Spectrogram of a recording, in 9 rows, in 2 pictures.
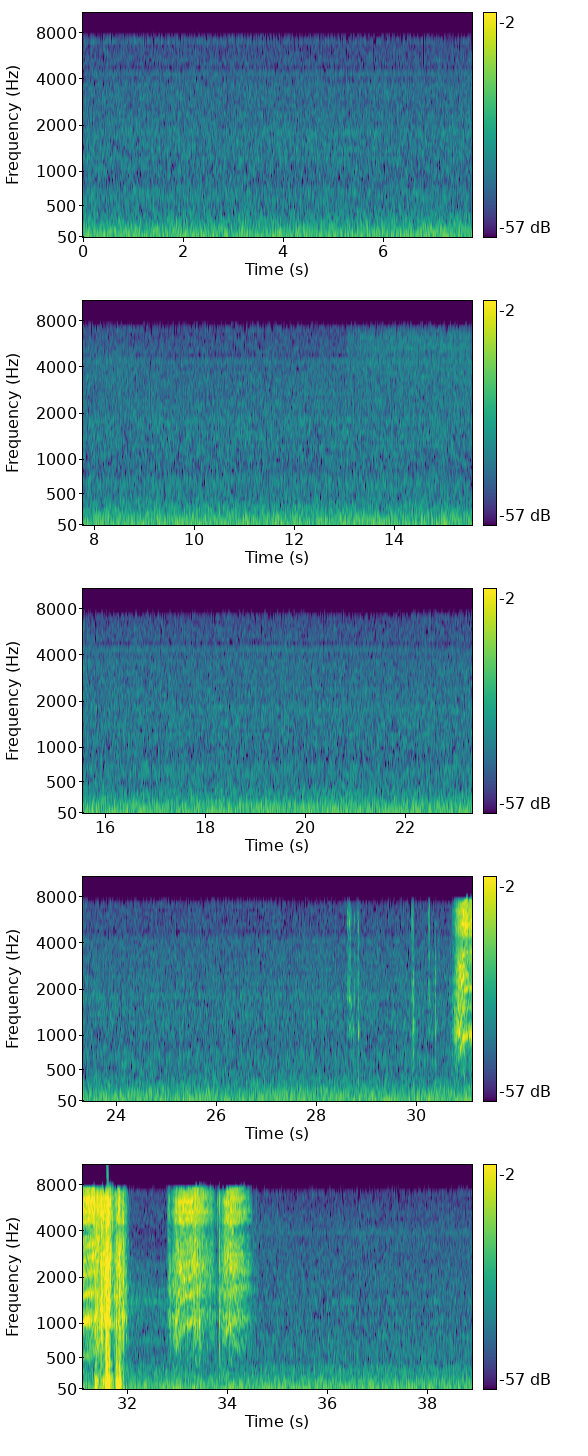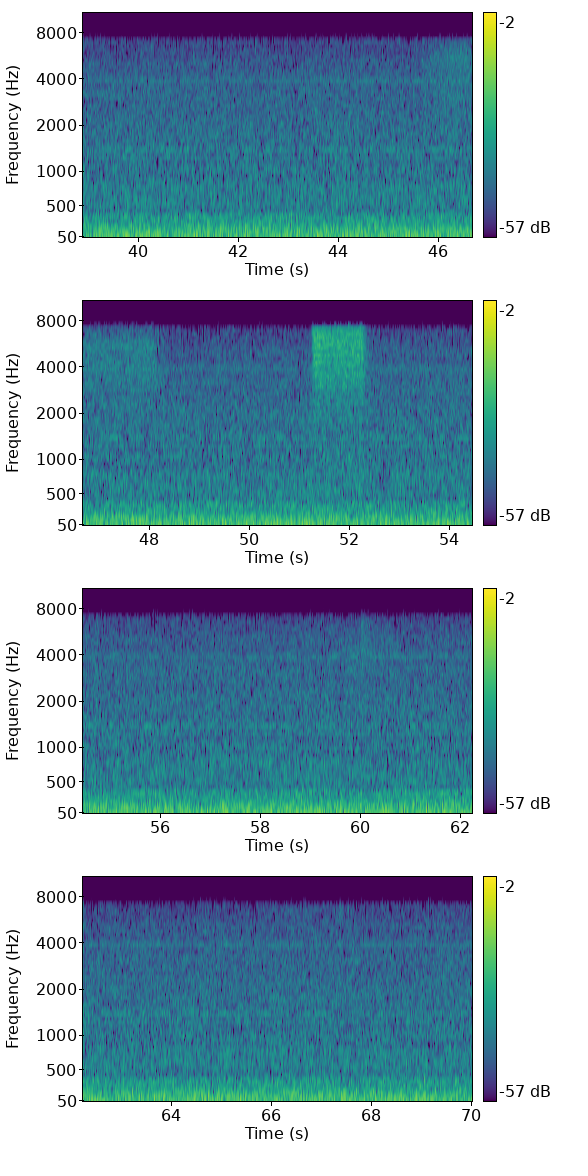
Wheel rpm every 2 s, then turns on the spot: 0, 0, 0, 0, 0, 0, 0, 0, 0, 0, 0, 0, 0, 0, 0, 60, 30, 0, 0, 0, 0, 0, 0, 0, 0, 0, 0, 0, 0, 0, 0, 0, 0, 0, 0.
none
